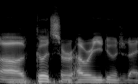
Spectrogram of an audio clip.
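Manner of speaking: weird deep put-on voice. Retelling own reply to a firm handshake greeting: imitating own deepened voice. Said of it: "You deepen your voice a little bit".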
